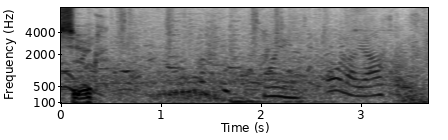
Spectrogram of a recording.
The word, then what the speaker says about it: souk: I'm poor and So it is pronounced Souk.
